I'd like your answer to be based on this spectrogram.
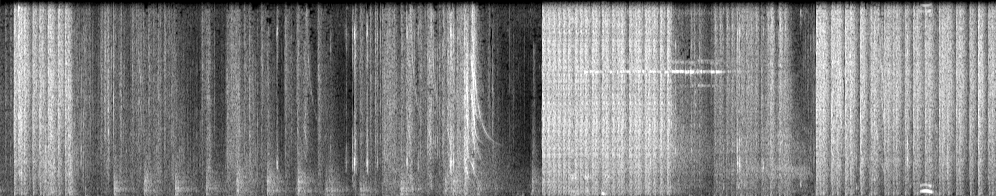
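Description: Rapid automatic fire from an MK rifle in the Roblox shooter Phantom Forces, several bursts of crisp repeated shots separated by brief pauses, loud and close throughout.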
